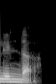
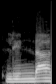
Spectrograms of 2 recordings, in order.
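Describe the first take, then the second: First: The final vowel is short and reduced. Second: The final vowel is full and long. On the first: The speaker calls it right. "मैं बोल रहा हूँ लिंडा" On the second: The speaker calls it wrong. "लिंडा नहीं बोल रहा हूँ मैं"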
